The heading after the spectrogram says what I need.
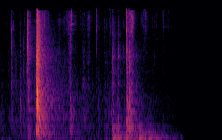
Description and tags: Keys locking outdoor and then get pulled out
